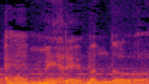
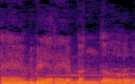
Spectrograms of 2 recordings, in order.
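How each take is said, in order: No difference in how they are said.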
